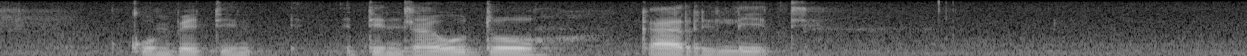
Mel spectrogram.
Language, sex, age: Tsonga, male, 22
